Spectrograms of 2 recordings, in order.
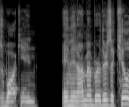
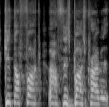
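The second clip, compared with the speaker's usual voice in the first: mock drill sergeant barking, pitched higher and slower; a higher, slower imitation of a drill sergeant ordering a private off the bus; 7 semitones higher, slower than usual.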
